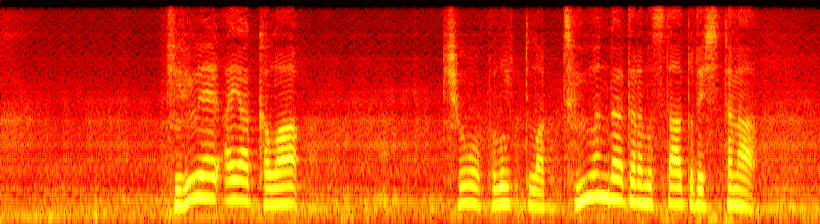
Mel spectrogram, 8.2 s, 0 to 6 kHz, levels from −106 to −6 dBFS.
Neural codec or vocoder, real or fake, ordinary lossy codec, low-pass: codec, 16 kHz, 0.5 kbps, FunCodec, trained on LibriTTS, 25 frames a second; fake; none; 5.4 kHz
